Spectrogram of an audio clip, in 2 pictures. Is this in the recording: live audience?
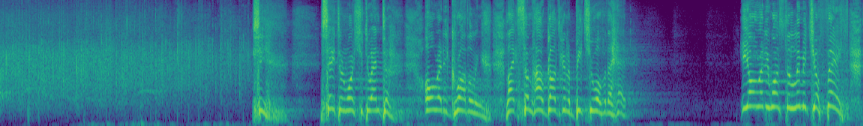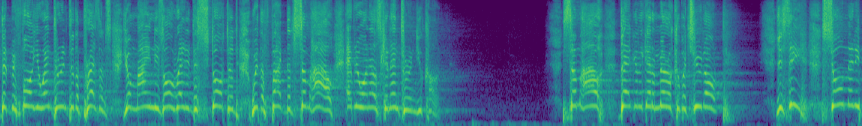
yes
